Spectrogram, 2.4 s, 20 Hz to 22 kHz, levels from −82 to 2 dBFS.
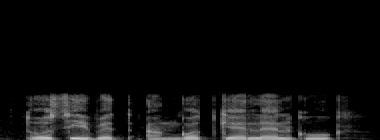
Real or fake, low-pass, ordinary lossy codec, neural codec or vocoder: fake; 7.2 kHz; none; codec, 16 kHz, 16 kbps, FunCodec, trained on LibriTTS, 50 frames a second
